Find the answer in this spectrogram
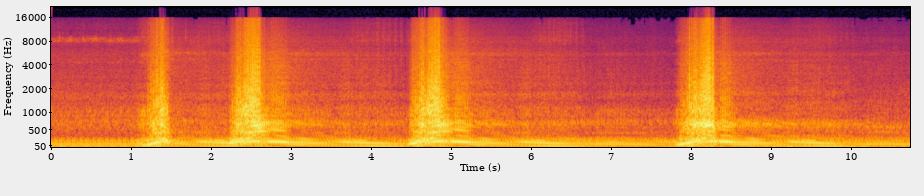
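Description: Car engine revving hard four times over a steady low rumble, each rev sweeping sharply up in pitch and then dropping back down.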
